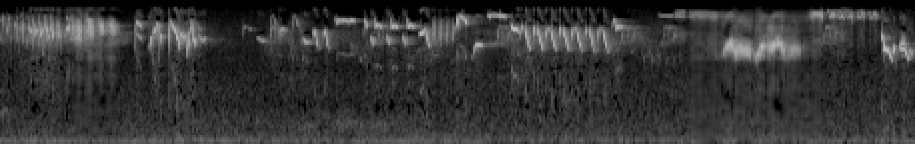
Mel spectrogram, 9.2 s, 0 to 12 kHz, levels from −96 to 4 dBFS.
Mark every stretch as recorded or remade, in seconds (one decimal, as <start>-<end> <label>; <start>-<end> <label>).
0.0-0.7 recorded; 0.7-1.2 remade; 1.2-6.9 recorded; 6.9-8.2 remade; 8.2-9.2 recorded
